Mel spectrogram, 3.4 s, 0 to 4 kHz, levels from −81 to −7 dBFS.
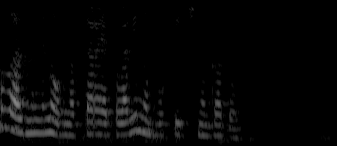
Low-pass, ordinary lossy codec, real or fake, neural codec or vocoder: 3.6 kHz; MP3, 24 kbps; real; none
